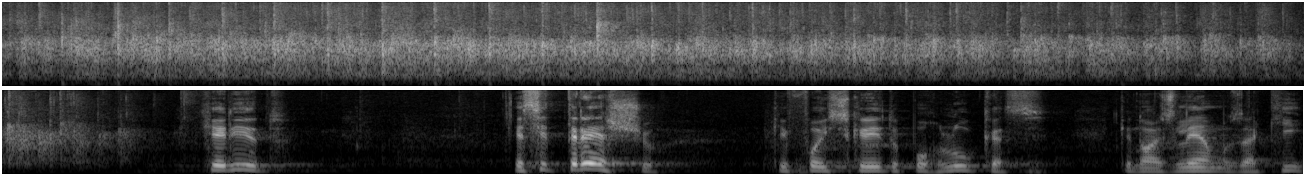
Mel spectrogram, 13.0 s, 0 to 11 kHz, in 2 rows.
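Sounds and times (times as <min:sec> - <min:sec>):
large crowd applauding in a big room: 0:00.0 - 0:07.3
speech: 0:07.6 - 0:08.0, 0:09.1 - 0:13.0.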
